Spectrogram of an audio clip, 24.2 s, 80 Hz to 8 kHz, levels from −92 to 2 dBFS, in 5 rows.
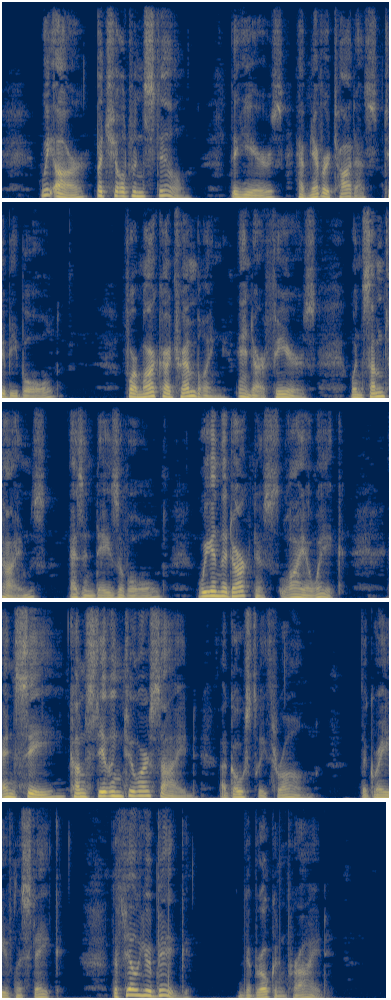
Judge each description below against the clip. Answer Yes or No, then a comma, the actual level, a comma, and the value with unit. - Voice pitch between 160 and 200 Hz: No, low, 115 Hz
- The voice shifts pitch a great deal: Yes, wide, 7.5 semitones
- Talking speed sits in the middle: No, slow, 130 wpm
